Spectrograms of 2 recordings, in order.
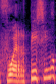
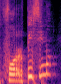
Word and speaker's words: fortísimo: esto último es fortísimo a mí me gusta decir fuertísimo pero un día me corrigieron me dijeron no seas macarrón no se dice fuertísimo es fortísimo así que esto último es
